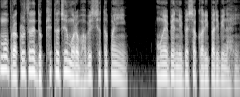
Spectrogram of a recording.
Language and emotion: Odia, sad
